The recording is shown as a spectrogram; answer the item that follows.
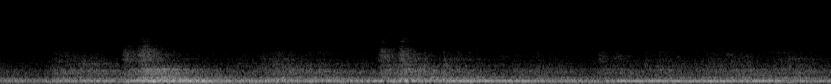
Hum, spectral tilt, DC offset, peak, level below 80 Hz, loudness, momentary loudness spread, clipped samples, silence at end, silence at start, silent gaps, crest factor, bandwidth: none; -11.5 dB/octave; under 0.1%; -18 dBFS; -54 dBFS; -35 LUFS; 8 LU; under 0.1%; 0 s; 0 s; none; 16 dB; 3.5 kHz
